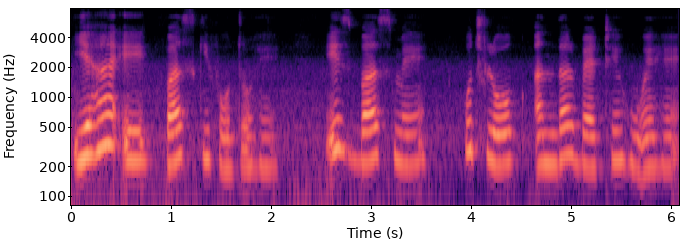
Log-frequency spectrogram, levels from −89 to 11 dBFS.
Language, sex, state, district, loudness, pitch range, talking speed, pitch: Hindi, female, Madhya Pradesh, Dhar, -19 LUFS, 195-245 Hz, 150 wpm, 215 Hz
